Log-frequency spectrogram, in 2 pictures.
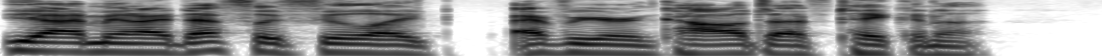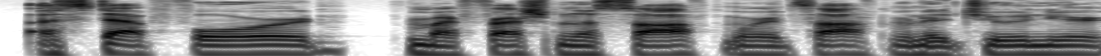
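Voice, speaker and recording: Speaking at a very fast pace with an American accent, a man comes through in a dry, close sound with no echo on a very clean recording with a silent background. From Wisconsin, Waukesha. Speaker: college football player. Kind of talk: casual interview.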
